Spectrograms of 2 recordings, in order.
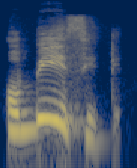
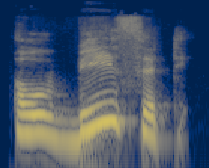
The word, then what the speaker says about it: obesity: quran we don't say obesity that is what we hear in sri lanka but it must be the second syllable so we have to say obesity now read these examples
